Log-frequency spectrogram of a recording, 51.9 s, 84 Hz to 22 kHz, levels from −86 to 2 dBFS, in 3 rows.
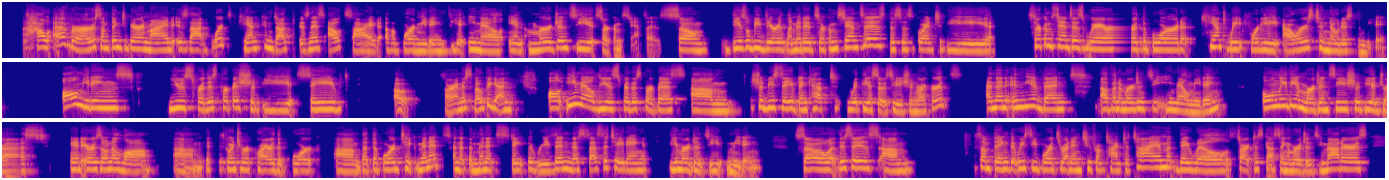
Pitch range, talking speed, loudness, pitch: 190-230 Hz, 160 wpm, -19 LUFS, 205 Hz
